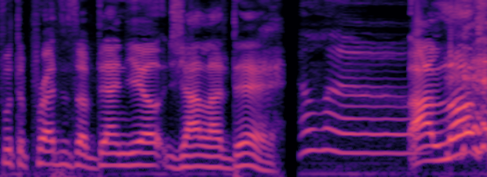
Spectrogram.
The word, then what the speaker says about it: Jalade: We are getting ready for the weekend, and I'm blessed with the presence of Danielle Jalade. Hello. I love saying your name. Am I saying it right? Yes, awesome. You are.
